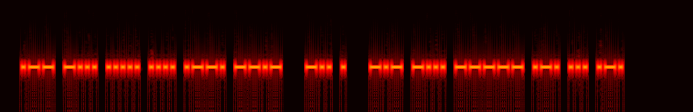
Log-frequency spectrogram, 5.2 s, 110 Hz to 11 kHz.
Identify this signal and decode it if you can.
Morse code, heard as a keyed tone, about 46 wpm, 700 Hz. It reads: WB5HPQ DE KB0RSR
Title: USA Callsign DE Callsign - 6 Characters - 45wpm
